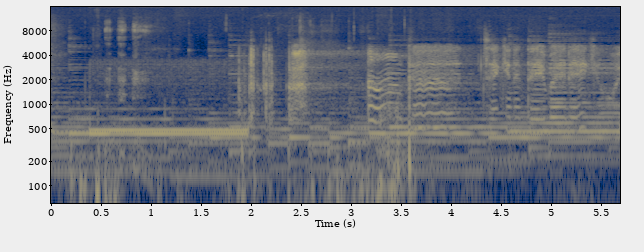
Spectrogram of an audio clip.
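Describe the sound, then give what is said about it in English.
A steady, loud telephone dial tone hums continuously, joined after a couple of seconds by a busy layer of shifting electronic and musical sounds while the tone keeps droning underneath. “I thought it was going to be like the 90s like skit with the phone. Phone skit.”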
